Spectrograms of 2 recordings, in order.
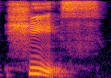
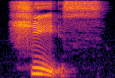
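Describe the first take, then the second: Both takes have the same delivery.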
